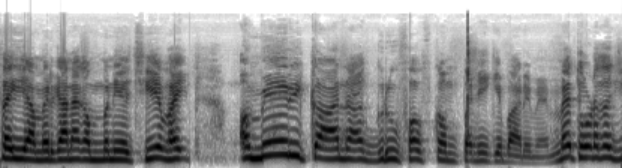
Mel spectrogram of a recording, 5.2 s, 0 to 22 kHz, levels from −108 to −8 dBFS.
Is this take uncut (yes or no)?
no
